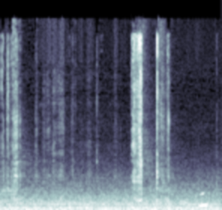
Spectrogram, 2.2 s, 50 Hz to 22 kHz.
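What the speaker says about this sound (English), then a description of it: "you're going to cut around 2-3 centimeters in, and then cut around it" Scissors snipping through a cardboard toilet paper roll for an art project, a few short crisp cuts standing out near the end over a steady background hiss, close and fairly quiet.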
